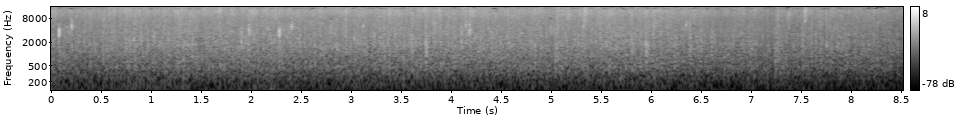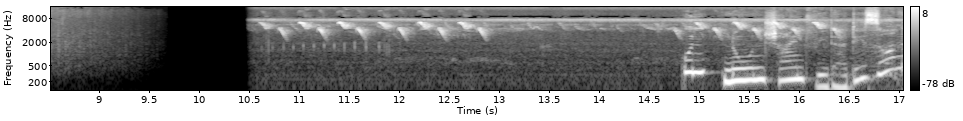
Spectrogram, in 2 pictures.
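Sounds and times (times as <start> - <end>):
rain drop ticks: 0.0 - 0.3, 1.8 - 2.9
steady rain hiss: 0.0 - 9.6, 10.6 - 17.0.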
